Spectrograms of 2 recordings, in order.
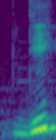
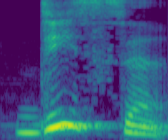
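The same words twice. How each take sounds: First: The word ends with no s sound. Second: The word ends with a clear s sound. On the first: "X à la fin, mais on ne prononce pas" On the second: "Le X et se prononce S à la fin"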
